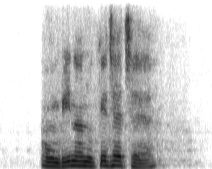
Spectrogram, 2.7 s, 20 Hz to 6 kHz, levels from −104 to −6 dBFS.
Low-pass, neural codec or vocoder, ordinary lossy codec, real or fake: 5.4 kHz; codec, 16 kHz, 8 kbps, FreqCodec, larger model; Opus, 32 kbps; fake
